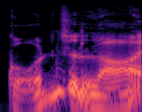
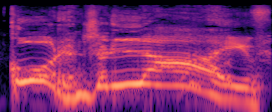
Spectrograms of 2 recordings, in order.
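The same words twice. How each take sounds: First: It is asked quietly as a question. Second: It is shouted as an exclamation.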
